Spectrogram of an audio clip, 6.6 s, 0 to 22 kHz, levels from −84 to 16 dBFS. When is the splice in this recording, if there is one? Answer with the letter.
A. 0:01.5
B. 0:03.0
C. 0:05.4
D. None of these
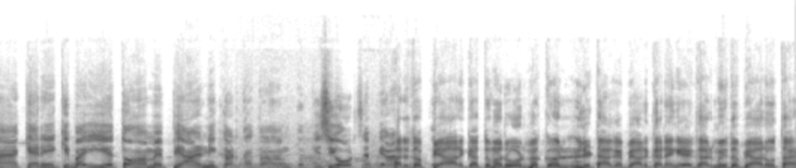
D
